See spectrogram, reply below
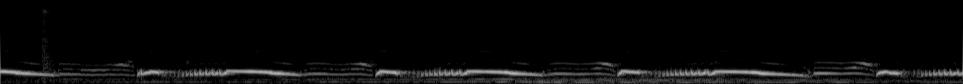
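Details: Insistent cooing by a Eurasian collared dove to goad a rival into replying: deep fluttering-then-smooth phrases repeated roughly every two and a half seconds over a faint low hum.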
